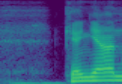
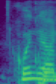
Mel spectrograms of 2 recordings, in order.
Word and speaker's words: Quinyon: Kenyon Mitchell. How about that? Is that how you pronounce the first name? Quinyon Mitchell. Sorry about that, Quinyon.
